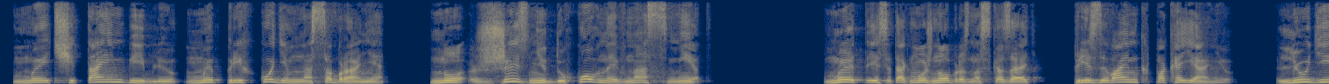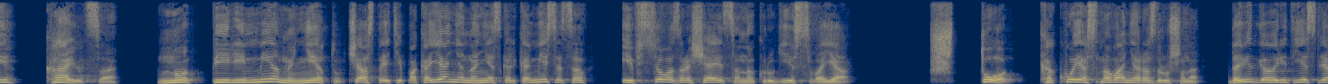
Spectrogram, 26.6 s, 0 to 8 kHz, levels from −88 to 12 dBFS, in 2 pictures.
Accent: native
